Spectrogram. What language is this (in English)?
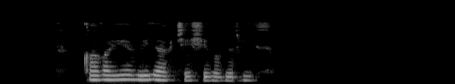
Kalenjin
